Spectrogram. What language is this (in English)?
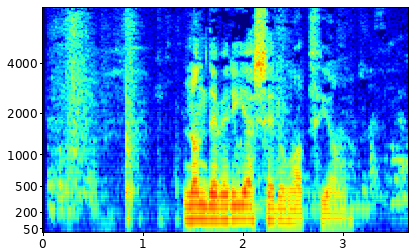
Galician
